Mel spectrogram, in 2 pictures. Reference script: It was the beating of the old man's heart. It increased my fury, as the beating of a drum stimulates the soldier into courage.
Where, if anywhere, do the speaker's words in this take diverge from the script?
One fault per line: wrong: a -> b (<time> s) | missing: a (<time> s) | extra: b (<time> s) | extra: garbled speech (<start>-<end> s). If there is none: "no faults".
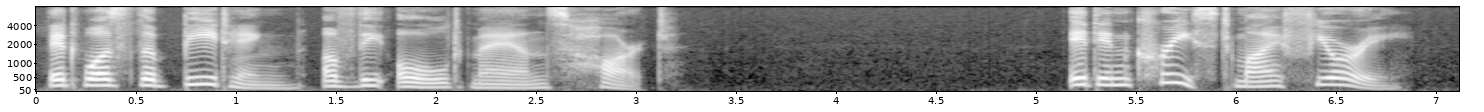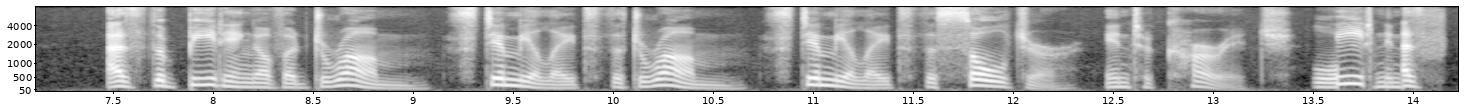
extra: drum stimulates the (10.0 s)
extra: garbled speech (13.5-14.2 s)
